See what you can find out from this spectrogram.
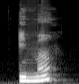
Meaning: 1. always: at all times without exception 2. always: very often; all the time; constantly 3. always: every time; whenever some precondition is given 4. to a greater degree over time, more and more
- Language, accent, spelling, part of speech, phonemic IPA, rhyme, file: German, Austria, immer, adverb, /ˈɪmɐ/, -ɪmɐ, De-at-immer.ogg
